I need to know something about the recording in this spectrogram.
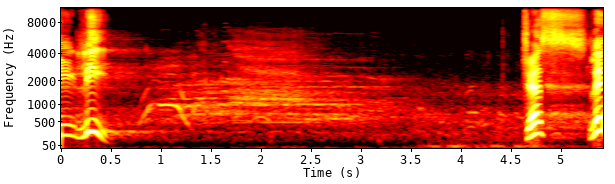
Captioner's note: audience cheering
